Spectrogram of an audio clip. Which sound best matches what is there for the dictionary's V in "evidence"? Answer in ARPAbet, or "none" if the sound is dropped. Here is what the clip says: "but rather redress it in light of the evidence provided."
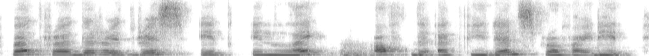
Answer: F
